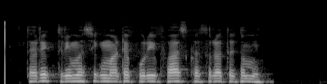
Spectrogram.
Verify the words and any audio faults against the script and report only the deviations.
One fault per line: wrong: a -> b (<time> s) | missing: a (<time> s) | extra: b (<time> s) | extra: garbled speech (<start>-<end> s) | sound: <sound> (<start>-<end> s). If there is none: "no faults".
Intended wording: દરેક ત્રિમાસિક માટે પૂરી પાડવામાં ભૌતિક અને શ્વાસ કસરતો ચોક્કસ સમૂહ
missing: પાડવામાં ભૌતિક અને (1.6 s)
missing: ચોક્કસ (2.4 s)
